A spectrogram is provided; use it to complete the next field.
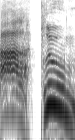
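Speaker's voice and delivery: very high-pitched hollering, bellowing shout. As Klypto, call out while crew members are in earshot, bellowing. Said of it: "he bellows out".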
